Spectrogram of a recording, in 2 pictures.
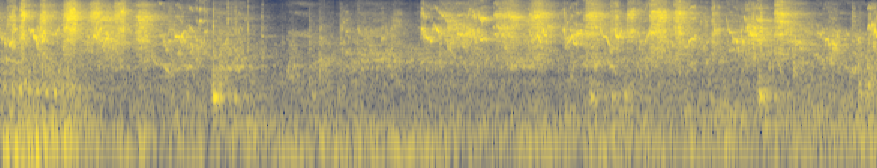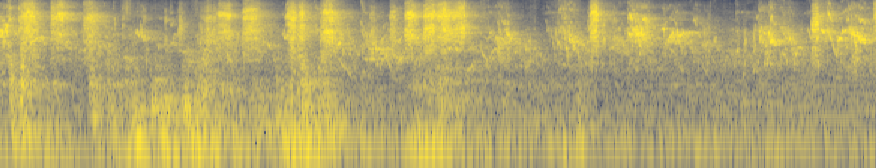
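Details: Continuous scratchy budgie chatter, raspy warbled notes and squeaks layered together, dipping briefly near two seconds.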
